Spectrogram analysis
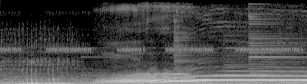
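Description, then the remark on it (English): A deep growling rumble rises into a long, wavering howl as a clawed, fanged werewolf-like creature, Guzman, howls at the moon. The howl climbs in pitch and then holds steady on a loud sustained note, alone. “Guzman howled at the moon and ran through the brush like something born in perfect unity with the Monty.”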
